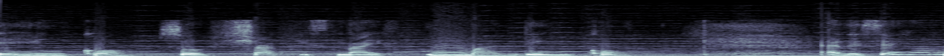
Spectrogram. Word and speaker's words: mma: So the very first kitchen utensil is mma, which is knife. Okay, it's pronounced mma.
